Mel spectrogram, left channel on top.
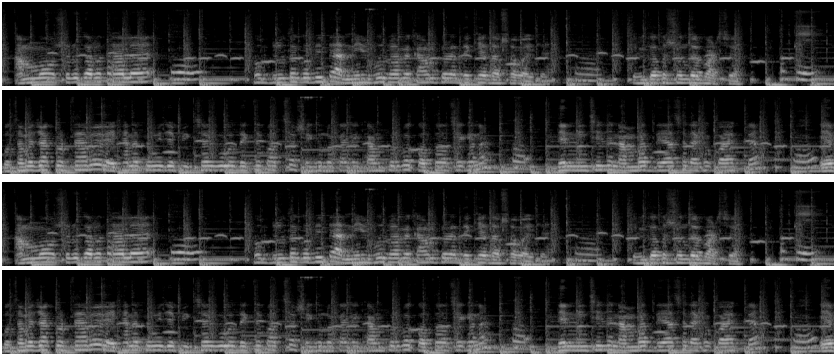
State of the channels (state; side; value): identical; both; correlation 1.00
